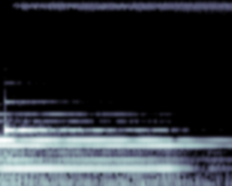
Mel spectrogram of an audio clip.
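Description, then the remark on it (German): A single doorbell chime at a house door rings out clearly after dinner, its bright tone sustaining for a couple of seconds before gradually fading away, with no voices present. “Nach dem Znacht läutet es an der Tür.”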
